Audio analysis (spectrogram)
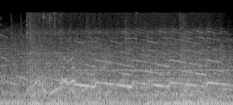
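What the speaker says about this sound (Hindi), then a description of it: "एम्बुलेंस के सायरन सुनाई देने लगे।" Wailing ambulance sirens rise and fall continuously over heavy traffic rumble at a hospital ICU fire in Bharuch, India, loud and fairly close, with several tones overlapping.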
